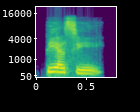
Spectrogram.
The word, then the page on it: plc: Indian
